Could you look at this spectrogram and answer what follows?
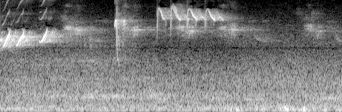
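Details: A song thrush in South England sings short, bright phrases: a quick repeated chirping note, then a high, thin trilled figure repeated a few times, over a soft outdoor hiss.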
